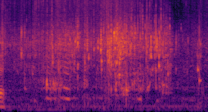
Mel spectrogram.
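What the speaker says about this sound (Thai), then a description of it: "จะคนน้ำไปเรื่อยๆ นะครับ" Water is stirred by hand in a bucket of photosynthetic bacteria ferment, giving continuous splashing and sloshing close by under a man's speech.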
